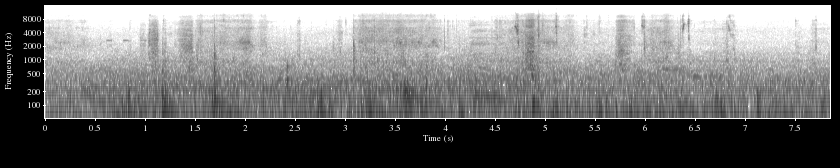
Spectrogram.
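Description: Steady wind and water noise aboard a small fishing boat at sea, with several short, sharp sounds scattered through it.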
